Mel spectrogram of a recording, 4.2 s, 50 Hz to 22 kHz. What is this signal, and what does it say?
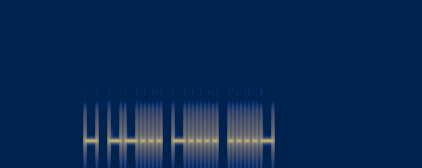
Morse code, heard as a keyed tone, about 30 wpm, 700 Hz. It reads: T764
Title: Numbers - Contest Style - 4-Digit 30wpm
